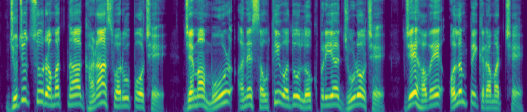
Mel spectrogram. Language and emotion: Gujarati, neutral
